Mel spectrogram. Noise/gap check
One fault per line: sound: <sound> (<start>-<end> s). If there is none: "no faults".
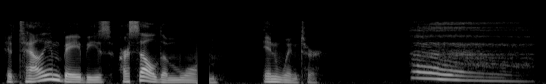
sound: dropout (2.0-2.1 s)
sound: sigh (4.1-5.4 s)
